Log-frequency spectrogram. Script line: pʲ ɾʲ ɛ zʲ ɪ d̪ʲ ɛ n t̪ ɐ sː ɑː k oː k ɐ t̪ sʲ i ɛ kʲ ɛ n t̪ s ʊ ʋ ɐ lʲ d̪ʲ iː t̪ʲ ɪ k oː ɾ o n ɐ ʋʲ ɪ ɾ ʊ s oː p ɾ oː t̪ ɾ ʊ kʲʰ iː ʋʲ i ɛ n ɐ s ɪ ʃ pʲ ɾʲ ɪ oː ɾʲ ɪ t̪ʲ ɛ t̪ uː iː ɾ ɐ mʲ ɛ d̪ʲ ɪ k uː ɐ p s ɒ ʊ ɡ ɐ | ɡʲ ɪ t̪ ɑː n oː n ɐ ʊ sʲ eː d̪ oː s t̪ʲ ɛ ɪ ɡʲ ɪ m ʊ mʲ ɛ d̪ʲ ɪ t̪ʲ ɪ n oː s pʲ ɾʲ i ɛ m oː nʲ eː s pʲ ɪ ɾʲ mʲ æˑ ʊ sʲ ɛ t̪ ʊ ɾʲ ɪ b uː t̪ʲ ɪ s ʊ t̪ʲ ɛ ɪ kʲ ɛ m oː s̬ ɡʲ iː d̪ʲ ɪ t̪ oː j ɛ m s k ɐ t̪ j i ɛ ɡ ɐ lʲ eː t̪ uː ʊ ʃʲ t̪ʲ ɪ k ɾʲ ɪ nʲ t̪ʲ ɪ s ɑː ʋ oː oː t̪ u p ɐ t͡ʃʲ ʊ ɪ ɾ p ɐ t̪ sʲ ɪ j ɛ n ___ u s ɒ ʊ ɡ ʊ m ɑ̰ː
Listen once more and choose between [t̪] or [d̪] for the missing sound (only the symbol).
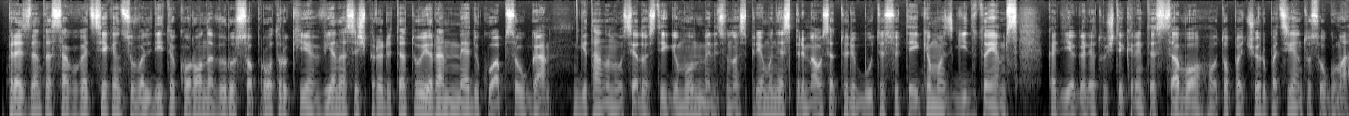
t̪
